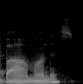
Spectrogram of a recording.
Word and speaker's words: Bahamondes: Bahamondes? Yeah, Bahamondes.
